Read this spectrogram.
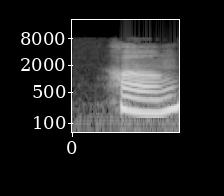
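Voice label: "heng" third tone, pinyin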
